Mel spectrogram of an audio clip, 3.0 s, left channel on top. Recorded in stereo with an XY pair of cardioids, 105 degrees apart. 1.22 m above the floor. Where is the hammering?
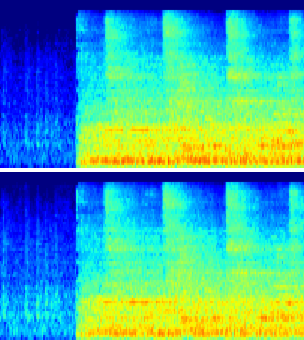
30° right, 1.5 m.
